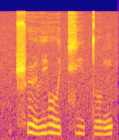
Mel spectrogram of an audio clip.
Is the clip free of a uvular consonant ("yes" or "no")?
yes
